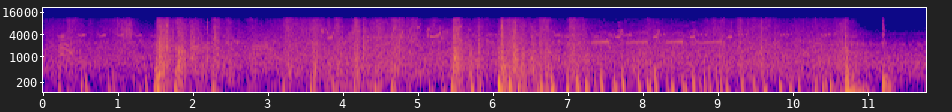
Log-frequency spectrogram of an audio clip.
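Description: Footsteps thud quickly through tall grass.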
